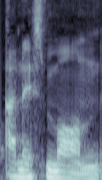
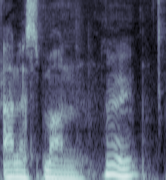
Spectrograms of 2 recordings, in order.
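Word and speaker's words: Ynys Môn: this is big island what's pronounced anglesey or anismon is the welsh anisman um and that was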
